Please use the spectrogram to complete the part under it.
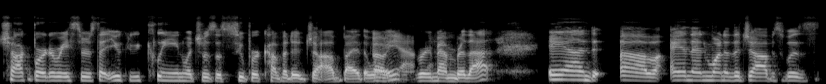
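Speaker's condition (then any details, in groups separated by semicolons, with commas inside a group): No condition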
